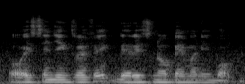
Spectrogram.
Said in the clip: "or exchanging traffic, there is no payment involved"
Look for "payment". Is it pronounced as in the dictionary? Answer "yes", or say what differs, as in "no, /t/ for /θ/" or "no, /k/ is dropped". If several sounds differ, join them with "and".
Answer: no, /t/ is dropped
